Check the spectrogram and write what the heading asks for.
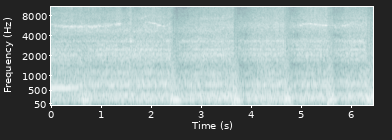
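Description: Train running on the heritage line: a steady loud rumble of wheels on track, with a faint knock about once a second and thin high wheel squeals now and then.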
